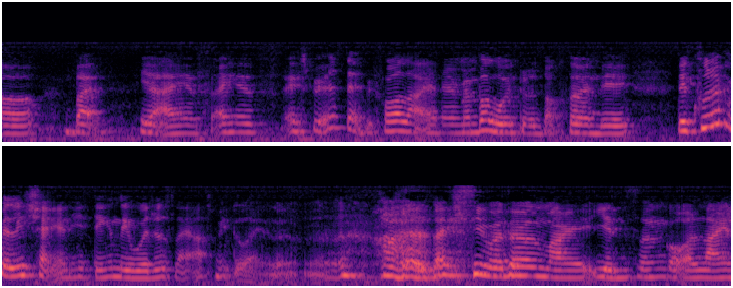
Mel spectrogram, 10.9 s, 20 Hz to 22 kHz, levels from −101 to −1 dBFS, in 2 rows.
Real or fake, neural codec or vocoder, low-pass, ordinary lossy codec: fake; codec, 16 kHz, 16 kbps, FunCodec, trained on Chinese and English, 50 frames a second; none; none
